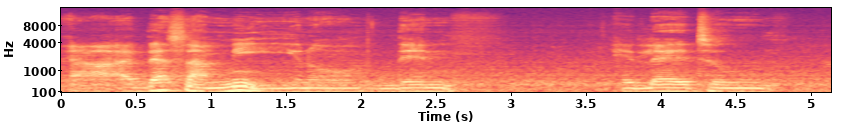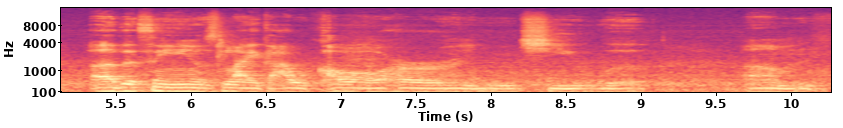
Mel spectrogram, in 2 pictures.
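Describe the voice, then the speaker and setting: There is audible room echo as a man with a slight DC accent and fairly low pitch talks. He speaks at a very slow pace with long, frequent pauses. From Washington DC, US East Coast. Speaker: podcast host. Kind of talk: personal testimony. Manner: halting.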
